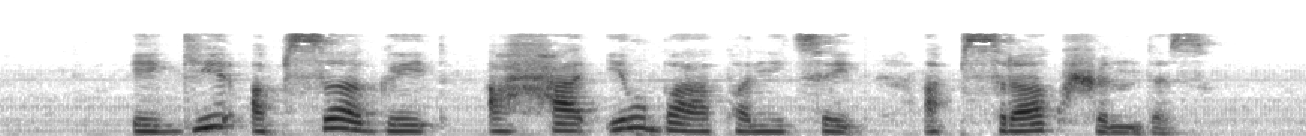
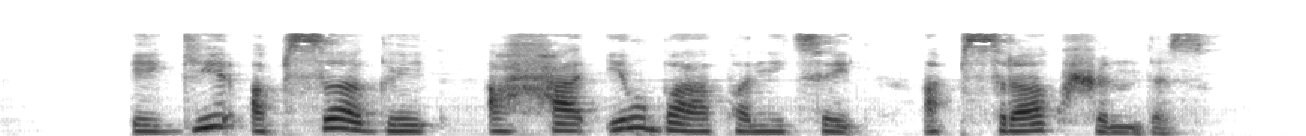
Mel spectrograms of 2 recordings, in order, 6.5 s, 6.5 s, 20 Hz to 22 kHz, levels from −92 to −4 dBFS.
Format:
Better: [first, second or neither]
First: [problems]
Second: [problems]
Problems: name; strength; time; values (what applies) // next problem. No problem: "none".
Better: first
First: none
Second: noise reduction (neural mask model DeepFilterNet 3)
